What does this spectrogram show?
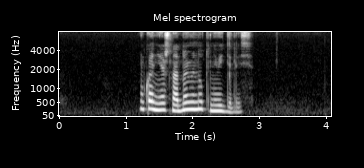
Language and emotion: Russian, neutral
